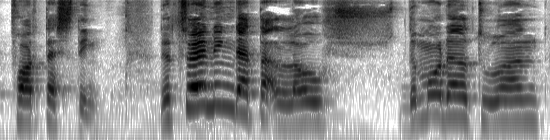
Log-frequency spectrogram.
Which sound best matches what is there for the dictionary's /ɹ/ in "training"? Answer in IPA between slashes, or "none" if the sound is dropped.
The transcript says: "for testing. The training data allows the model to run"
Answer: /ɹ/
